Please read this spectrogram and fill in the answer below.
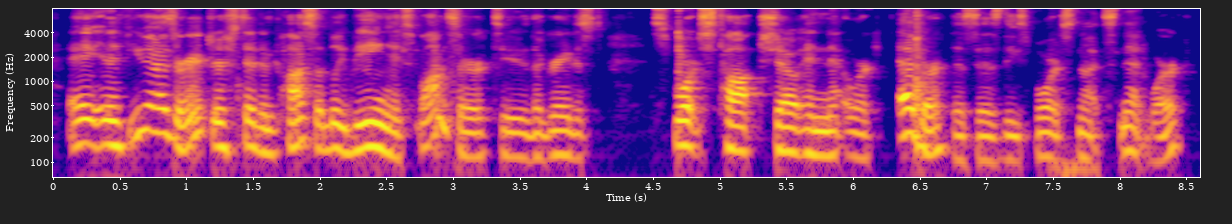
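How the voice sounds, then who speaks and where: A man's voice: medium pitch, a little hiss or hum. Enthusiastic male sports show host. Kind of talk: casual livestream sign-off.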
